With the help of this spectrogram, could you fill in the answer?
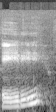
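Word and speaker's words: eighty: or 70 and 80 so in 80 it's a straightforward flap T because it's between two vowels and it's an stress syllable so it sounds like 0 with this being the flap it's not a strong d 80 80 it's just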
